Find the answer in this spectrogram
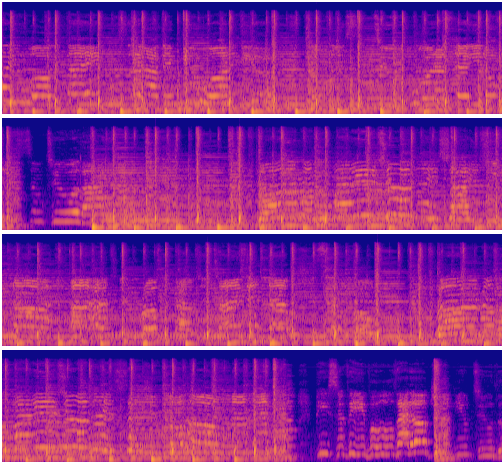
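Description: Live acoustic performance: acoustic guitar playing with a singing voice, the music dipping briefly about eight seconds in and again near the end.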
